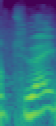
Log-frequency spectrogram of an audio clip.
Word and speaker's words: Thueyts: On prononce son nom Tueil, mais ça s'écrit T-H-U-E-Y-T-S.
